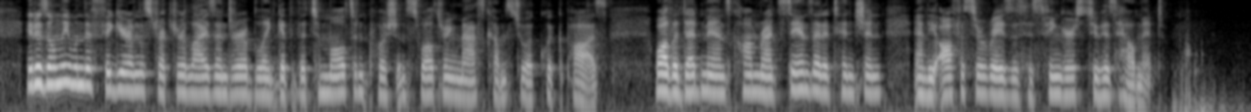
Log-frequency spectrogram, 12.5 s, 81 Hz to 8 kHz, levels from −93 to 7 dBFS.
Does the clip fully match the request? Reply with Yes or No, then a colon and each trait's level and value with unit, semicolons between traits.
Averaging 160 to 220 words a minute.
Yes: fast, 205 wpm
